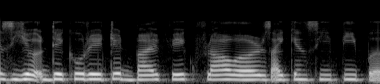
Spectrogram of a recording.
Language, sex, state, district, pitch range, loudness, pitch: English, female, Maharashtra, Mumbai Suburban, 220-235 Hz, -16 LUFS, 230 Hz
